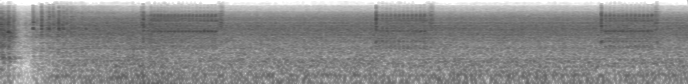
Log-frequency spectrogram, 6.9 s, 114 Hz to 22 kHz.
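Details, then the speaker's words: 1988 Chevy Suburban, engine idling, leaking R134a orifice-tube AC with about 65 psi, low charge: hissy whirr cutting in and out about every two seconds; compressor short cycling on low pressure, but compressor works. "oh pressure short cycling that's a good sign he's working anyway"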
